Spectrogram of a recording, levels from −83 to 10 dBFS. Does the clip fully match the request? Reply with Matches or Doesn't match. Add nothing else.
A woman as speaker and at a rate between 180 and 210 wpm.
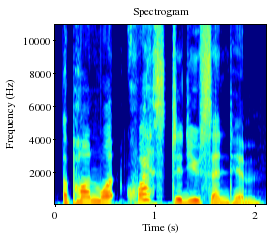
Matches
